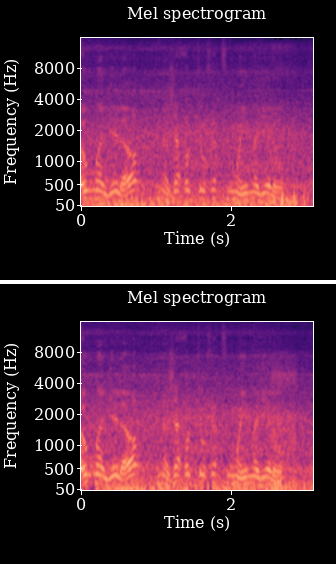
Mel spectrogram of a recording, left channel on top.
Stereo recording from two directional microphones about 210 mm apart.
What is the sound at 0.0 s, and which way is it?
Speech, centre (ahead or behind).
